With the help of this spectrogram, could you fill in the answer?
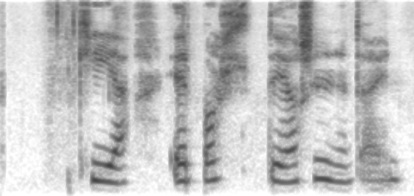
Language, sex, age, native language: Icelandic, female, 11, Icelandic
